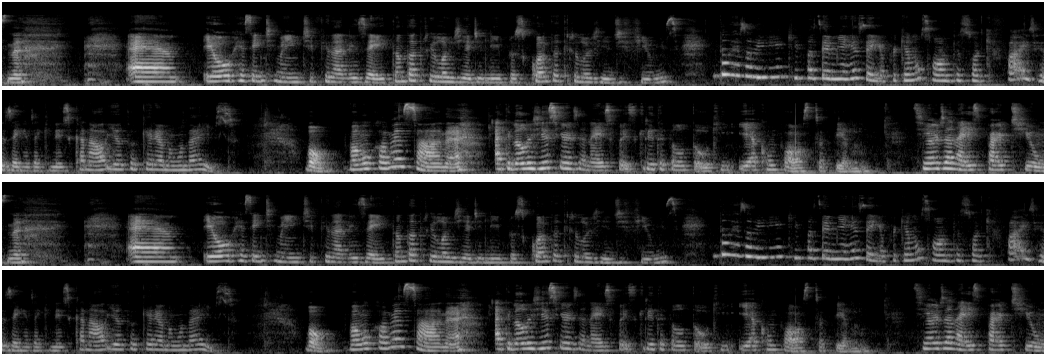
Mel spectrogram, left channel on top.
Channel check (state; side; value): quieter; right; 4.3 dB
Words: né? Eu recentemente finalizei tanto a trilogia de livros quanto a trilogia de filmes, então eu resolvi vir aqui fazer a minha resenha, porque eu não sou uma pessoa que faz resenhas aqui nesse canal e eu tô querendo mudar isso. Bom, vamos começar, né? A trilogia Senhor dos Anéis foi escrita pelo Tolkien e é composta pelo Senhor dos Anéis Parte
